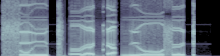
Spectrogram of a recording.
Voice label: Robot Sweet Reggae Music, robot vox; X-Static Goldmine

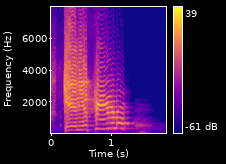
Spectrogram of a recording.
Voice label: Male FX Vocals; Houseworx

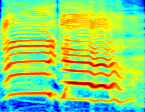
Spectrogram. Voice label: "UUU YEAH", SHOUTS; Best Service; Hyper Dance

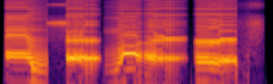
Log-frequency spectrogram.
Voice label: Robot Answer Mother Earth, robot vox; X-Static Goldmine

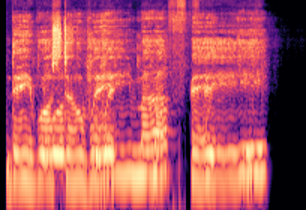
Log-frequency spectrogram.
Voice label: female d 120bpm, short hooks, Dance Voice; Mutekki Media; Dance Ultra Voice VOL-1

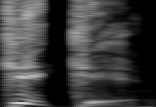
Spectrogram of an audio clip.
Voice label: "KICK IT", SHOUTS; Best Service; Hyper Dance

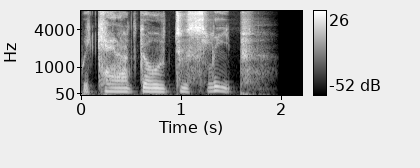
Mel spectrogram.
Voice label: male, Dance spoken hooks

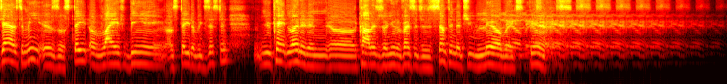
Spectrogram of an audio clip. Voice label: Jazz Is, Vox FX; Total Drum&Bass

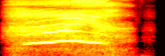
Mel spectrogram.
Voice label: FEM SPOKEN; ILIO; Vocal Planet VOL-4; R&B & Dance

